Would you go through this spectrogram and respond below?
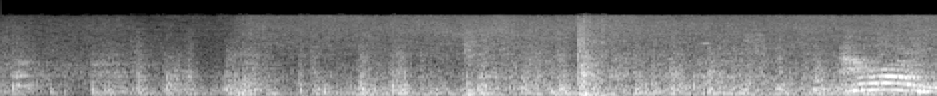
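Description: Continuous hiss and rumble of a steam train in a video game, steady broadband noise with a faint tonal whine near the end.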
